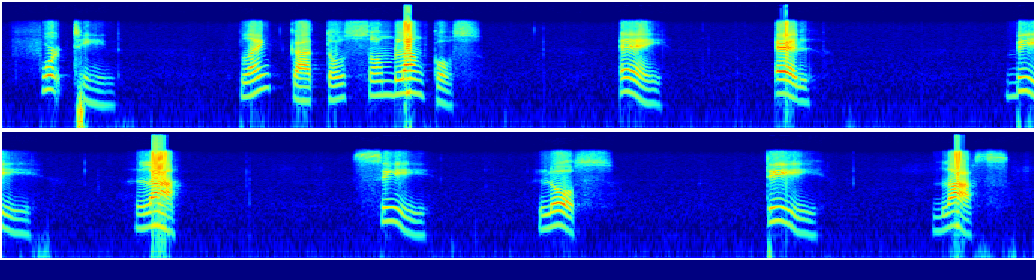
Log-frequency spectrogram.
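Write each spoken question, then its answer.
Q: Blank gatos son blancos.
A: C: los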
